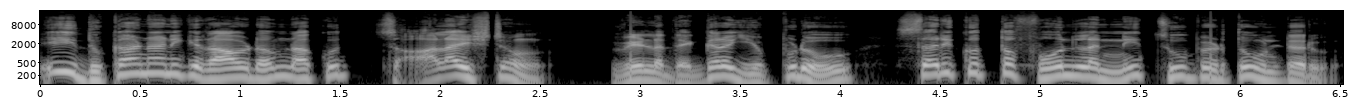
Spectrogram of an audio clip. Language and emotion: Telugu, happy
